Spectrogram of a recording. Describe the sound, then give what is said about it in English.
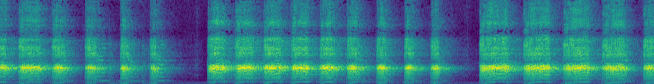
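Loud boss hen quacks blown on a duck call: three runs of rapid, raspy quacks, each separated by a short pause, with no voices. “You're going to do the boss hen on it first. Yep. There's the boss hen right here.”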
